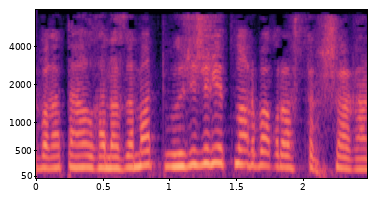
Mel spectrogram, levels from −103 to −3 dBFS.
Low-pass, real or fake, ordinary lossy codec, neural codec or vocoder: 7.2 kHz; fake; MP3, 32 kbps; codec, 16 kHz, 1.1 kbps, Voila-Tokenizer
